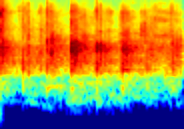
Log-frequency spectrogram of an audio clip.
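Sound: audience clapping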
